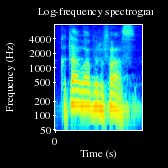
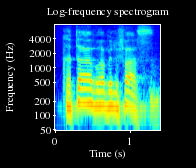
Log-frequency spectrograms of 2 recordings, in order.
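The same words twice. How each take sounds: The two takes are said the same way.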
